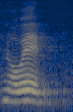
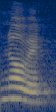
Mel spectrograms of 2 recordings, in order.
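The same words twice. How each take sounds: First: The stress is on the second syllable. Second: The stress is on the first syllable. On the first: The speaker calls it right. "y es Nobel" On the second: The speaker calls it wrong. "pronunciamos muchas veces Nobel"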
